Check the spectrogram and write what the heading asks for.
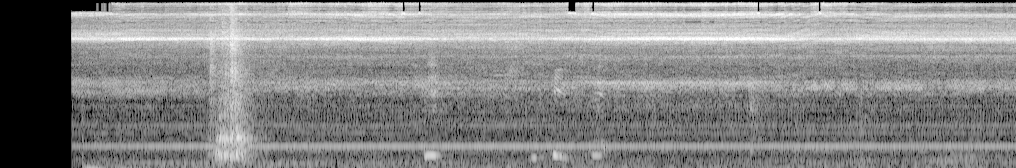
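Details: Nebulizer running with a steady mechanical buzz and constant hum, with faint voices in the room, given as steam treatment for a cough with phlegm.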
